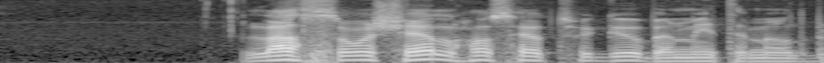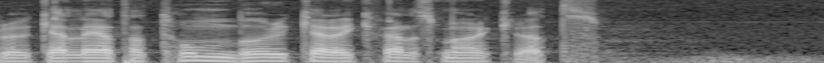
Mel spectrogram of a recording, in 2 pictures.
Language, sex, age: Swedish, male, 28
